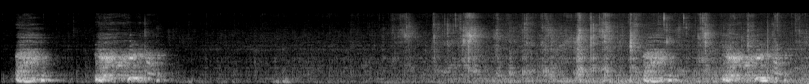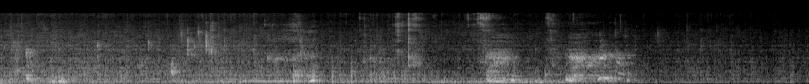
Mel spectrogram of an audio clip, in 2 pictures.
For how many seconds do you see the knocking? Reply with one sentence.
You can hear the knocking for 2 seconds altogether.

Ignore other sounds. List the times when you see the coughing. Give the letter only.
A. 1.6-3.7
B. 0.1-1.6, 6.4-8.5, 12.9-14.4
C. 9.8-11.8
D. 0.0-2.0
B.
